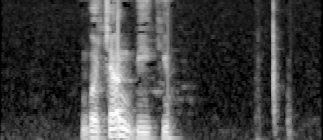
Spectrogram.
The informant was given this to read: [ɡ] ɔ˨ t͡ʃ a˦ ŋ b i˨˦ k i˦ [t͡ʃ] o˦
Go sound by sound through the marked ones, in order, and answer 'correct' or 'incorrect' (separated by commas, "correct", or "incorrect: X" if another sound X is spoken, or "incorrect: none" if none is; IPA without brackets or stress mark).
correct, incorrect: none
